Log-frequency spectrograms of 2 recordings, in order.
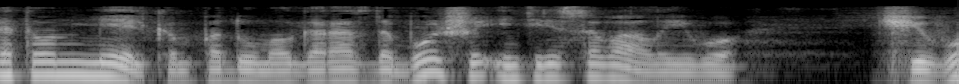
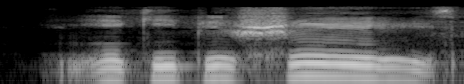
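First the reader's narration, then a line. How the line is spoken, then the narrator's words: Drawled. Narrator (Russian): протянул басмач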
